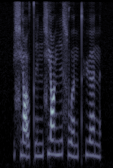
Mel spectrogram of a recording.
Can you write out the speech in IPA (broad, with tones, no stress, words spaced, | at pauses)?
ɕjɑ̰˨˩ʊ̯t̪i˨˦nɕjɑ˦ŋi˦ swə˨˦nt̪ʰɥɛ˥˨n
